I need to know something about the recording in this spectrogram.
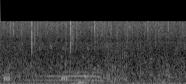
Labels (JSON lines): {"label": "biophony, grouper", "recorder": "SoundTrap 300"}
